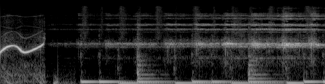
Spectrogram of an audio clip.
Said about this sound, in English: Dodging Tweedledum and Dumber, I whistled for one of the Courier and Ives brand sleighs at the end of the platform.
